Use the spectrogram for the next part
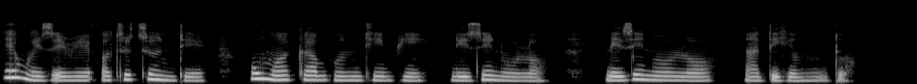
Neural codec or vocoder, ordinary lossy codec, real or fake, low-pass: none; none; real; 7.2 kHz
